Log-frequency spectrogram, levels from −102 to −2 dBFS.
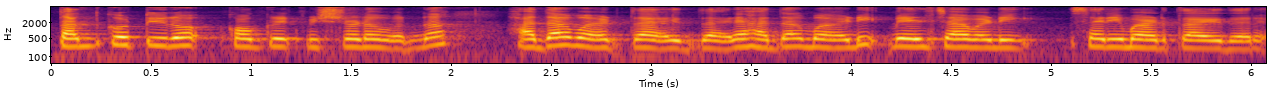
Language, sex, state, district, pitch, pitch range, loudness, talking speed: Kannada, female, Karnataka, Shimoga, 235 Hz, 225-255 Hz, -16 LUFS, 120 wpm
